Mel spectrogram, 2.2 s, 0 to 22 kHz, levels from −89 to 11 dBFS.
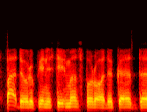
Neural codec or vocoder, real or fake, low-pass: codec, 16 kHz in and 24 kHz out, 1 kbps, XY-Tokenizer; fake; 7.2 kHz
